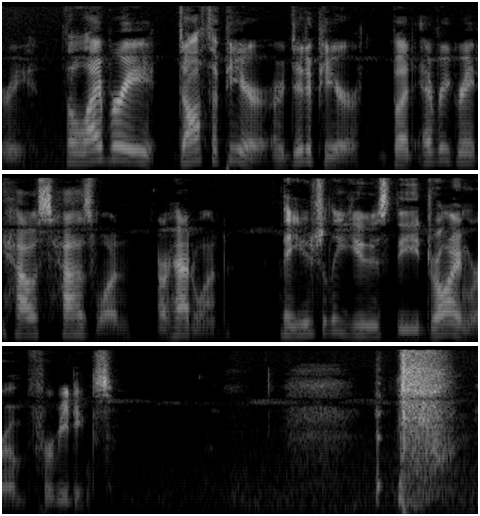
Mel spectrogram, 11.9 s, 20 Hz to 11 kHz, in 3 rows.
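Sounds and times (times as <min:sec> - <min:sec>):
speech: 0:00.0 - 0:08.9
loud sneeze: 0:11.1 - 0:11.8.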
